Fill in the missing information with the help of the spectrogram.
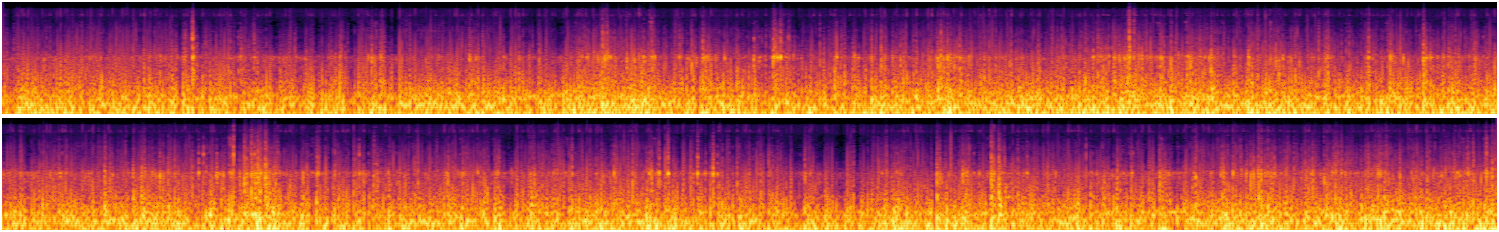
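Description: Mountain bike riding fast down a rocky dirt singletrack: heavy wind buffeting on the mounted camera's microphone, with the tyres rolling over dirt and scattered knocks and rattles as the bike hits rocks, one louder knock about halfway through.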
